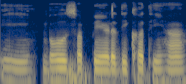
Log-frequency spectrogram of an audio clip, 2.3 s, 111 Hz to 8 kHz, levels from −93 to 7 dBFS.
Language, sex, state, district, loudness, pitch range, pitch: Awadhi, male, Chhattisgarh, Balrampur, -22 LUFS, 115-125 Hz, 120 Hz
